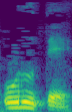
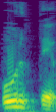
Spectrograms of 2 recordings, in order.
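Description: First: "উরুতে" in three syllables, u-ru-te; standard form. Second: "উড়তে" in two syllables, ur-te; teacher shows dialect "উড়তে" without the middle u; dialect form. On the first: Teacher corrects for pupils, standard "উরুতে" as u-ru-te. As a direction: sound the middle u in "উরুতে". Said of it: "প্রমিত উচ্চারণ লেখো". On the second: Teacher quotes the exercise word, dialect "উড়তে" as ur-te. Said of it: "শব্দগুলো প্রমিত রূপ এবং প্রমিত উচ্চারণ লেখো". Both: Shown as a demonstration.

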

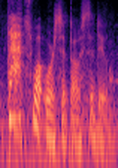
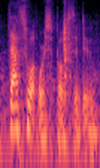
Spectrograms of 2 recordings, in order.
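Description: First: Softer, lower echo of the line; repeating the lesson to the room, softly for weight; quiet repeat. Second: Said in the usual way. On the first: Real, not acted. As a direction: let it sink in, pulled back.

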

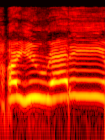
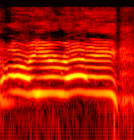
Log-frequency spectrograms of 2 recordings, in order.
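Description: First: Higher, louder game-show host build-up; TV host hype. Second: Slow, high, loud "ready" stretched out; milk the suspense slowly; drawn-out host tease. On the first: Pastor imitating the makeover host teasing the family, hyped. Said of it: "and they're like". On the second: Host asking again after the break, slow and stretched. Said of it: "They do it all over again". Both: Retold or imitated.

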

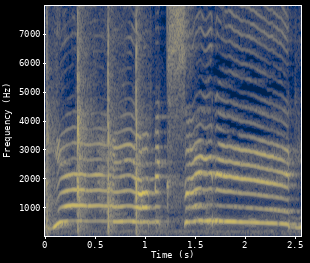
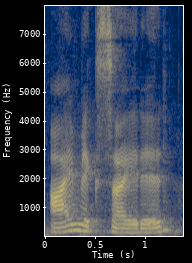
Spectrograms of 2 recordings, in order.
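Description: First: Very high, drawn-out squeal of a cheer; big, squealing excitement; excited. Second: Said in the usual way. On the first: Shown as a demonstration. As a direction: cheer it out for children to copy. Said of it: "You do your excited face".

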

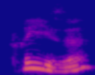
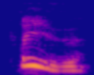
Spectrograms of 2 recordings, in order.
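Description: First: 'Frise' said the German way, with a final schwa, fʁizə; German 'Frise' with a trailing schwa; German-style. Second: 'frise.' said the French way, fʁiz with a released voiced z; French 'frise.' with no schwa. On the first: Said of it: "deutsche Aussprache ... Schwarlaut". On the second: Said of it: "französischen Aussprache mit Detente". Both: Shown as a demonstration.

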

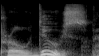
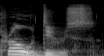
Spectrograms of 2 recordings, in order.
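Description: First: PRODUCE said as pro-DUCE; verb stress. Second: PRODUCE slowly, as PRO-duce; noun stress. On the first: Teacher shows the verb, pro-DUCE stressed on the end. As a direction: hit the second syllable of PRODUCE. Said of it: "nếu động từ nhấn âm hai". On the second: Teacher shows the noun, slow PRO-duce stressed up front. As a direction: hit the first syllable of PRODUCE. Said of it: "nhấn âm một". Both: Shown as a demonstration.

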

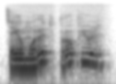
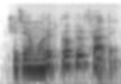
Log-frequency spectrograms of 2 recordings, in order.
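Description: First: Slow, higher and louder, stunned echo; startled disbelief. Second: Said in the usual way. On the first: A narrator's reading. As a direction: repeat it back, shaken and slow. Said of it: "a tresărit Jason". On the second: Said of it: "a spus Piper".

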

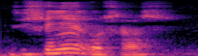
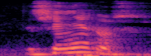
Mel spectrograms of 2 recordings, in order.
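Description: First: Said in the usual way. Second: Anxious and higher, unsure; nervous high question. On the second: Real, not acted. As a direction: ask it again, suddenly frightened. Repeats the same words, worried.

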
